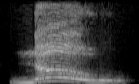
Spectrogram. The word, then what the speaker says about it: nope: Nope. Apesar de nope ter um E final, o E final não vai ser pronunciado. E aí eu vou escutar como se parasse no P.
